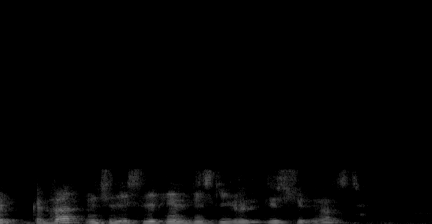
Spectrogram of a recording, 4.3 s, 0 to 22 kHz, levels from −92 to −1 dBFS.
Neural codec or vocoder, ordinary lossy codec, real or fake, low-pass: codec, 44.1 kHz, 2.6 kbps, SNAC; AAC, 24 kbps; fake; 5.4 kHz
